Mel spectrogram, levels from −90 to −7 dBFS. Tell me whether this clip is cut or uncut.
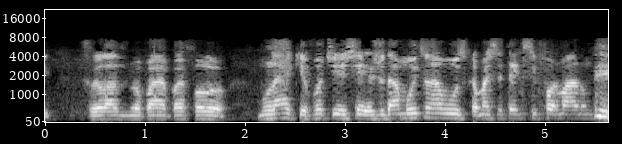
uncut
